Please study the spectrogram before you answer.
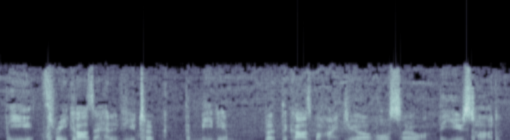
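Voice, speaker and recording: A man working as a race engineer on team radio, giving calm, clipped spotter-style instructions and repeating key calls. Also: low voice, brisk, noisy background. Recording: radio transmission with loud music behind.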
